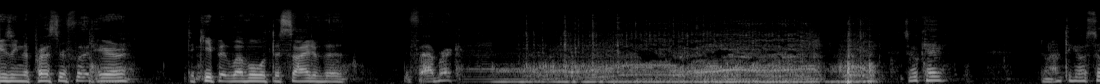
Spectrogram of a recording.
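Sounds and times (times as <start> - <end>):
sewing machine running: 0.8 - 1.4, 4.6 - 8.9.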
